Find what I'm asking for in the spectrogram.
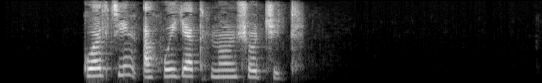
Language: Zacatlán-Ahuacatlán-Tepetzintla Nahuatl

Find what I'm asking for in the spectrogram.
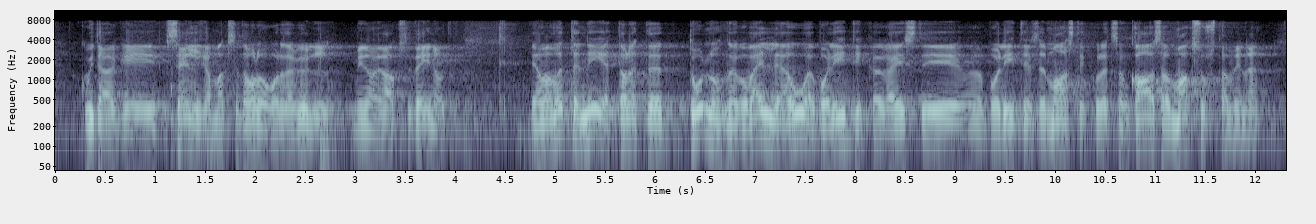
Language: Estonian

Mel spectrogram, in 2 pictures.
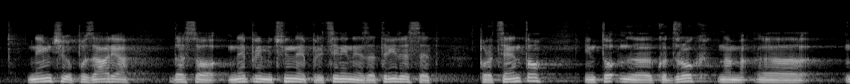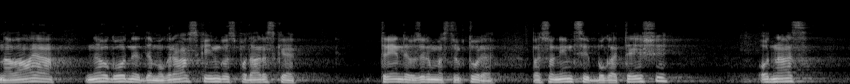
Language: Slovenian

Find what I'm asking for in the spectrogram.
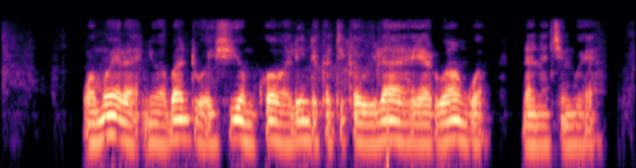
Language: Swahili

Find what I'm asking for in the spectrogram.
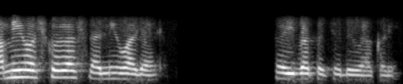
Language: Konkani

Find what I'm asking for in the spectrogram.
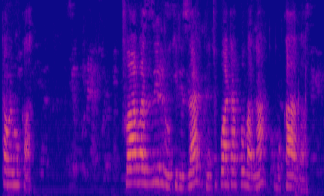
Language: Ganda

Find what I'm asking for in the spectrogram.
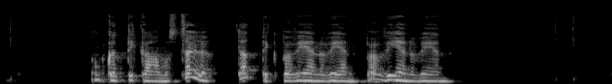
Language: Latvian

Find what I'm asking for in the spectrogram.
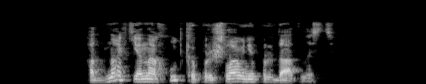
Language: Belarusian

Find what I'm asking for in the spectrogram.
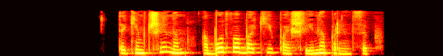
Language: Belarusian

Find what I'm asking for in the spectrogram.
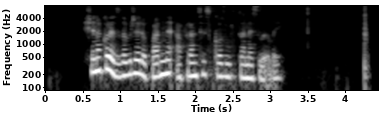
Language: Czech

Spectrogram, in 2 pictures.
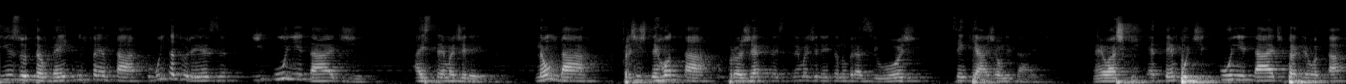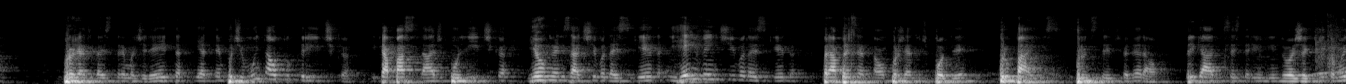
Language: Portuguese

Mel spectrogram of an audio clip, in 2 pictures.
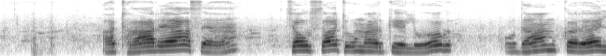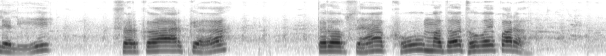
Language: Maithili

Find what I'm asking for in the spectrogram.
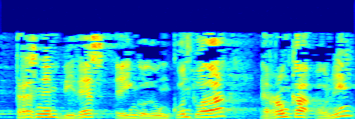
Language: Basque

